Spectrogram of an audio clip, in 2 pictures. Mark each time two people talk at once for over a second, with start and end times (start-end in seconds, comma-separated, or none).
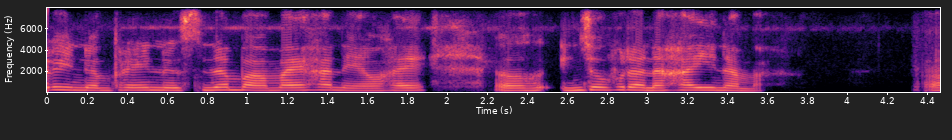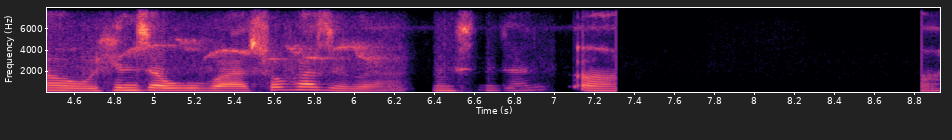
none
